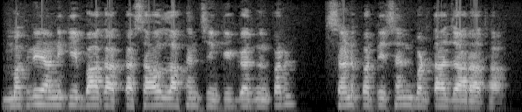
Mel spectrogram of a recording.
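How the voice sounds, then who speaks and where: A male storyteller reads out a comic-book adventure with dramatic flair. His voice sits at a middling pitch, and the recording is dull and lo-fi. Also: little pitch movement, normal speed.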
